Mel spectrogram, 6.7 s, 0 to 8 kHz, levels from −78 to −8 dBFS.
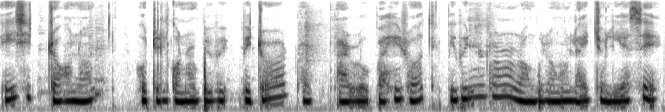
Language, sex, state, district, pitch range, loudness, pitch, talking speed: Assamese, female, Assam, Sonitpur, 200-235 Hz, -17 LUFS, 210 Hz, 125 wpm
